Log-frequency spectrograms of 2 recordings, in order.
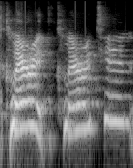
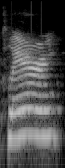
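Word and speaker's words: Clarins: Is Claritin? Is that a good product? Skin product? Am I Cla- saying it right? Clarin.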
